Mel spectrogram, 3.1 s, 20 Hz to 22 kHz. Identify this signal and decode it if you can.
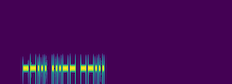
Morse code, heard as a keyed tone, about 50 wpm, 700 Hz. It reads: 737
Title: Numbers - 3-Digit 50wpm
